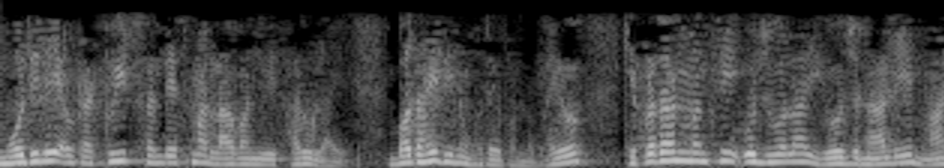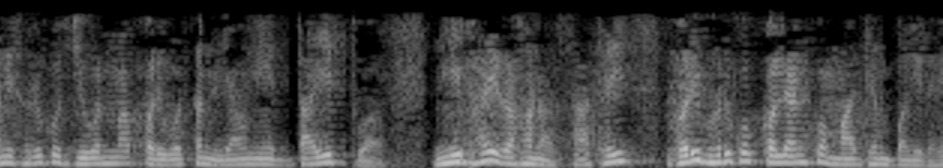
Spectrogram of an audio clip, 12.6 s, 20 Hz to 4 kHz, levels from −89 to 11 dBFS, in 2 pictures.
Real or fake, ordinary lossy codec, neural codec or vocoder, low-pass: real; AAC, 16 kbps; none; 3.6 kHz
